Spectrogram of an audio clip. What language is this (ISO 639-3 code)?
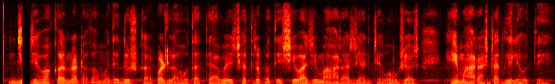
mar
